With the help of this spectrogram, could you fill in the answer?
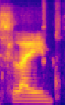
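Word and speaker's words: Sláine: How's that pronounced, Graham? My brother called Slanye. He pronounced it Slanye. Slanye. Slanye. Yeah. I just go with Slane.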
